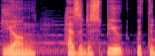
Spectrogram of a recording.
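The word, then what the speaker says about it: Zheng: A mid-sized state called Jung, pronounced Young, has a dispute with the Joe king.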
